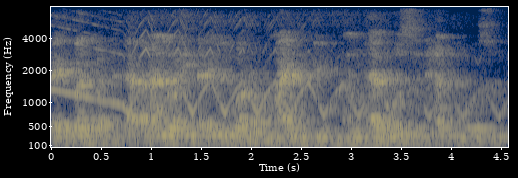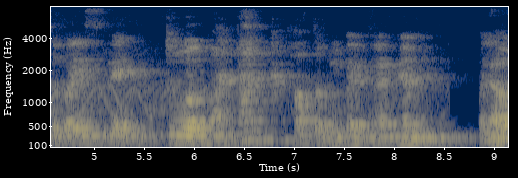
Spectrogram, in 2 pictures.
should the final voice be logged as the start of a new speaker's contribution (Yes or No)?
Yes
